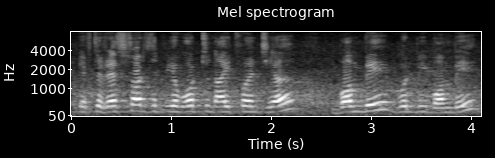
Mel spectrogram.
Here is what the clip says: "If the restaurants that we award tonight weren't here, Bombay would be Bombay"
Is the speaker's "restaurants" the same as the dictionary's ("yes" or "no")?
no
